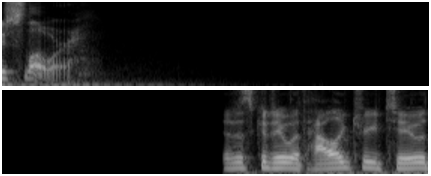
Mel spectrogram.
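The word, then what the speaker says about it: Haligtree: This could do with haligree, too. The G and Halig old English is pronounced like Y, so it should be hali tree, meaning holy tree.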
